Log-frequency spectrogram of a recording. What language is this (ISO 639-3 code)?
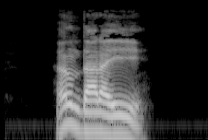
por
